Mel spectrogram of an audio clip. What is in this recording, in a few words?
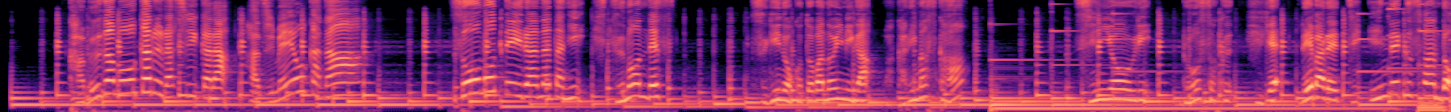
securities company commercial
